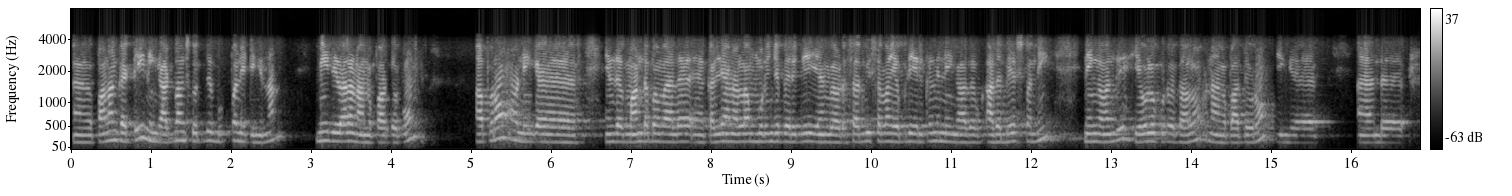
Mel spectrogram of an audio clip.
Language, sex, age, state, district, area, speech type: Tamil, male, 18-30, Tamil Nadu, Vellore, rural, conversation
